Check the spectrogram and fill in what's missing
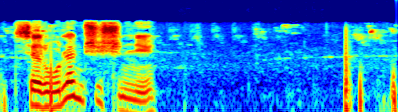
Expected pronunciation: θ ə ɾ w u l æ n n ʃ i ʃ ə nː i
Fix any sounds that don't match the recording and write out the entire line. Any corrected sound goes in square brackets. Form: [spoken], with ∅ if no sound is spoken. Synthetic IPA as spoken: [s] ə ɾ w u l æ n [m] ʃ i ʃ ə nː i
